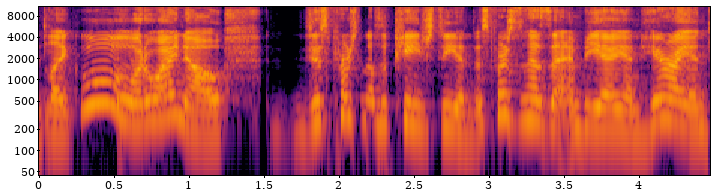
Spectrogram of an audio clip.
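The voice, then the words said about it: Polish accent in English. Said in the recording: “a college dropout from Poland with an accent”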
